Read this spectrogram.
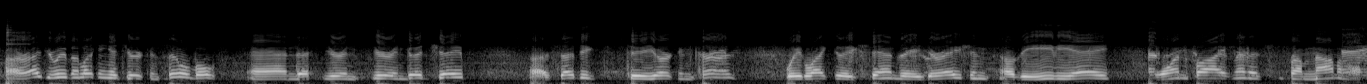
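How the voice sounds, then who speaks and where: A man working as a mission control communicator, speaking over radio in a formal, measured, procedural way. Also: mid-range voice. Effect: radio transmission. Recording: thin, noisy phone-like radio link.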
